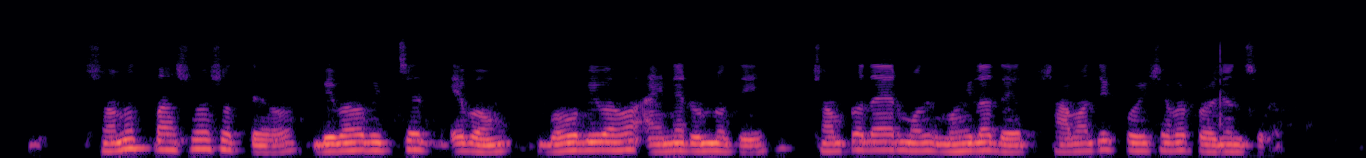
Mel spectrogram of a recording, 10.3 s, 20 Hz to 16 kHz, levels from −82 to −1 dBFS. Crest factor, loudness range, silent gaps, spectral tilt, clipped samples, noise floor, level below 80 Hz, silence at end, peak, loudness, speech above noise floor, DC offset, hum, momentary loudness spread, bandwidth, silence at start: 16 dB; 3 LU; none; -10 dB/octave; under 0.1%; -82 dBFS; -72 dBFS; 0.65 s; -16 dBFS; -33 LUFS; 49 dB; under 0.1%; none; 9 LU; 6.2 kHz; 0.25 s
